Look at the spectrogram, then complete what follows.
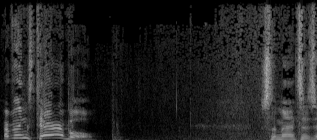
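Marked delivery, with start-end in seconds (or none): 0.0-1.0 high-pitched mock outburst of complaint; exasperated protest. Moshe answers relative about his long face, exasperated. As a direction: protest indignantly, pitch held high throughout.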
